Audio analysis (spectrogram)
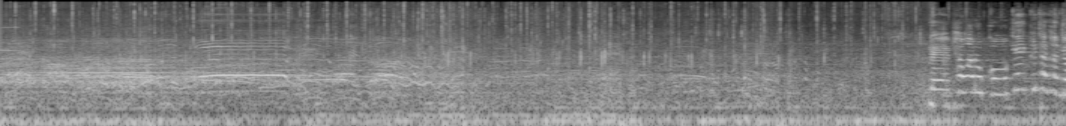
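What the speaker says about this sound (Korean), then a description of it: "여러분 다시 한번 큰 박수를 부탁드리겠습니다" An outdoor crowd at a campaign rally claps and cheers for a child, producing a broad, sustained wash of applause and voices with periodic low thumps underneath and scattered shouts near the end.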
